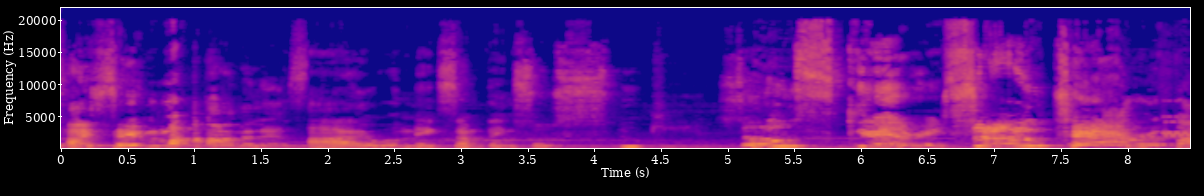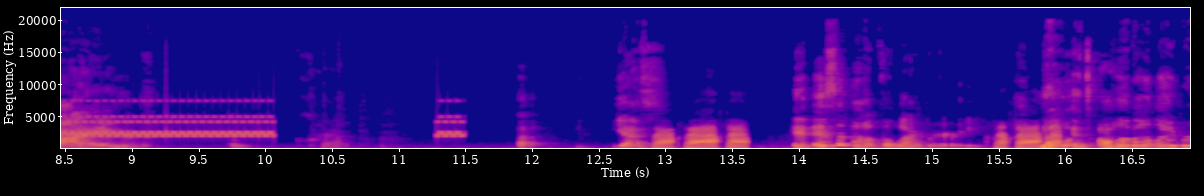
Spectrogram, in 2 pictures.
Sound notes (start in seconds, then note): 8.2 phone rings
